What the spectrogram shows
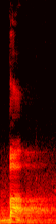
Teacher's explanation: دونوں ہونٹ جب ملتے ہیں تو با نکلتا ہے،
